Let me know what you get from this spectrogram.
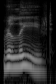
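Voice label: "relieved", English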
